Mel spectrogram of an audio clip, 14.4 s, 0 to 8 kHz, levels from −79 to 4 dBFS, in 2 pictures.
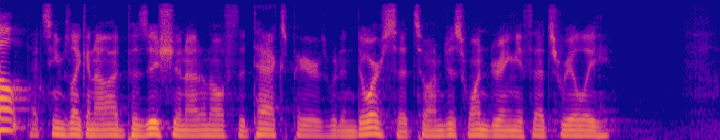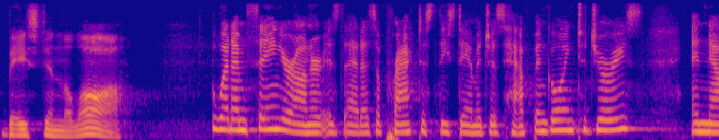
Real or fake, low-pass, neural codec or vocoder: fake; 7.2 kHz; codec, 16 kHz in and 24 kHz out, 1 kbps, XY-Tokenizer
